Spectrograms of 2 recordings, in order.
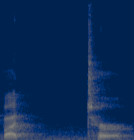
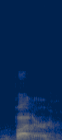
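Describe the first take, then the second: First: The T is strong with a stop. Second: The T is soft and barely touched. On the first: The speaker calls it wrong. "It's not a strong T and we don't stop. We don't say butter" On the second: The speaker calls it right. "just not strong and hardly at all"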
